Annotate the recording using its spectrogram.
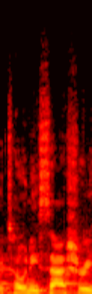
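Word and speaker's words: Tony Chachere's: I get it I often don't measure my Tony sasher seasoning is that how you say it yeah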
